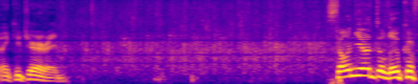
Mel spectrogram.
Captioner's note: audience applauding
